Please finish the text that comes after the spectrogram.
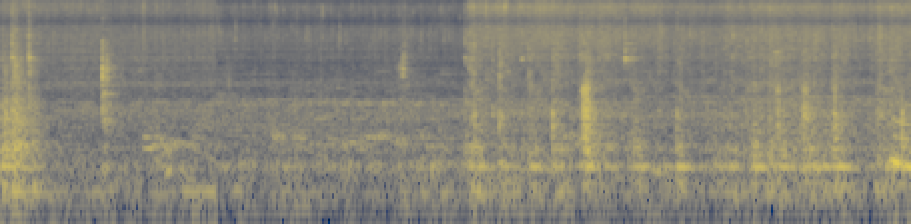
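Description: Tomatoes sautéing in a pan with salt: a steady close sizzle with occasional clinks of stirring that grows louder and brighter midway, with no speech over it.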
